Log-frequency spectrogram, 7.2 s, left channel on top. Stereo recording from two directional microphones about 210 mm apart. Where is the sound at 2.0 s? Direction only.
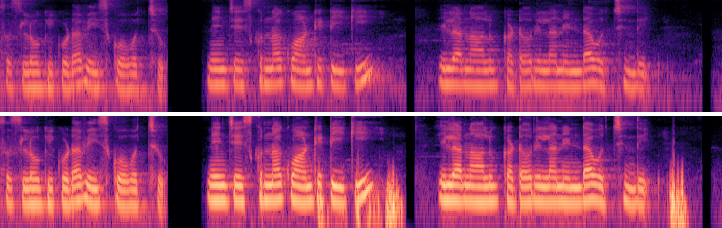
40° right (ahead or behind).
